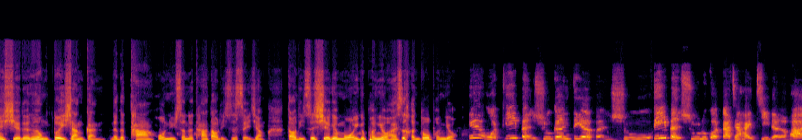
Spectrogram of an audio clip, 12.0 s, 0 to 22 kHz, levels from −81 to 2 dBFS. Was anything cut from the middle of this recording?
yes; 1 cut; at 9.8 s

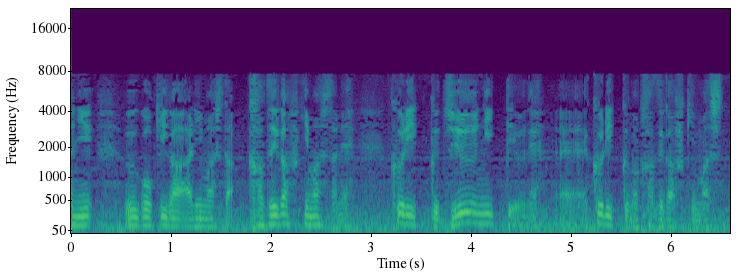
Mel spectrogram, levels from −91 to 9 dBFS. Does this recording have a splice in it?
no; 0 cuts

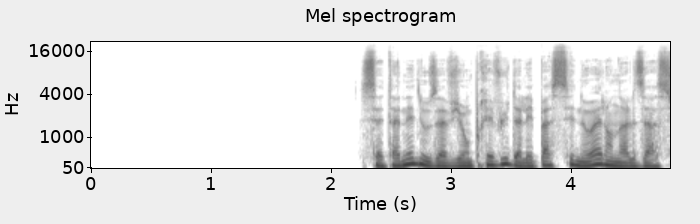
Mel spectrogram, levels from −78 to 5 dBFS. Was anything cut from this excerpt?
no; 0 cuts

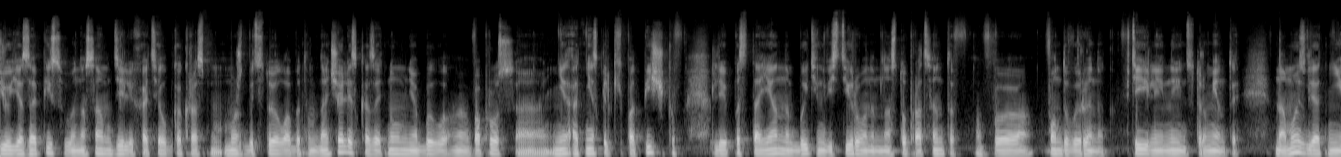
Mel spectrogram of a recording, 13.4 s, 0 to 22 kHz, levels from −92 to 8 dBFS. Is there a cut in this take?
yes; 2 cuts; at 1.7 s, 7.1 s

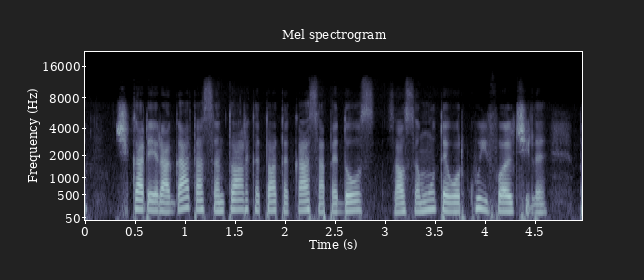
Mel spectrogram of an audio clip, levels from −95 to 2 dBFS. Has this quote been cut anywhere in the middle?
no; 0 cuts

